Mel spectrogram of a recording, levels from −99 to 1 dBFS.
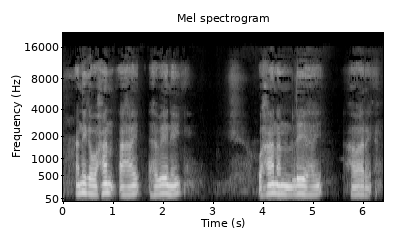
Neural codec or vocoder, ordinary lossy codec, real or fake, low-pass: vocoder, 44.1 kHz, 128 mel bands, Pupu-Vocoder; MP3, 64 kbps; fake; 19.8 kHz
